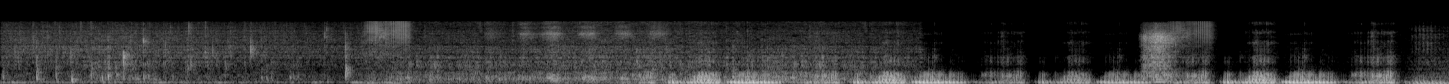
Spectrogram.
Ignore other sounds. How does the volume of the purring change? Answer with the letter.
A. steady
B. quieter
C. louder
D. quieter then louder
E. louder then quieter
D.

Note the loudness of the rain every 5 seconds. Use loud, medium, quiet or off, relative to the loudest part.
loud, loud, off.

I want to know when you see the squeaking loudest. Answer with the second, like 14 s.
4 s.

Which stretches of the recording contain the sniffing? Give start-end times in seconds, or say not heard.
0.6-3.0, 4.8-6.7, 11.4-11.8.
